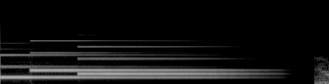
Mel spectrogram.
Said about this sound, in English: Well, you heard the bell. That means that it's time for segment five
